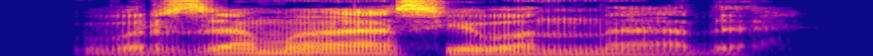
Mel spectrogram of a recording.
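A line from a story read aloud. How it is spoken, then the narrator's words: Angry, through teeth. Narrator (Russian): зло процедил Геральт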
